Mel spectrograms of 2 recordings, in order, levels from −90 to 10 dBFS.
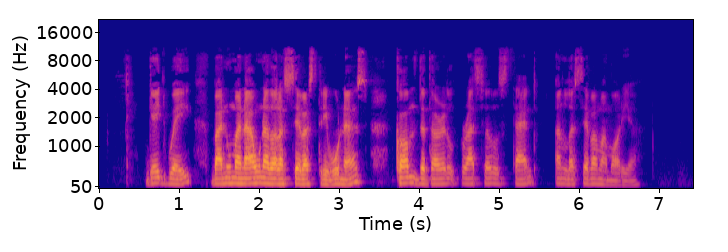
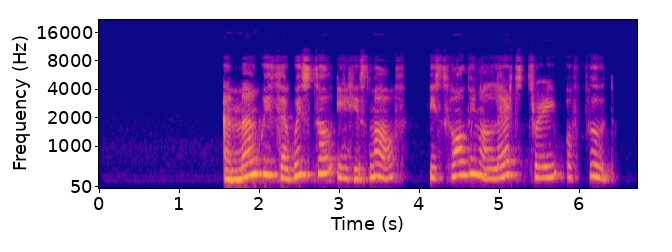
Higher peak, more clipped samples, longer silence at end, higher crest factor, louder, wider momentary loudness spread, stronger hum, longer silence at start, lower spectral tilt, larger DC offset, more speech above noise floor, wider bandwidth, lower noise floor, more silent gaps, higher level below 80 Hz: about the same, 0 dBFS vs -2 dBFS; neither; first, 0.7 s vs 0.35 s; about the same, 20 dB vs 16 dB; second, -20 LUFS vs -15 LUFS; first, 15 LU vs 12 LU; neither; second, 0.35 s vs 1.55 s; about the same, -5.5 dB/octave vs -4.5 dB/octave; neither; about the same, 55 dB vs 57 dB; first, 11.5 kHz vs 9.4 kHz; about the same, -75 dBFS vs -72 dBFS; neither; about the same, -58 dBFS vs -62 dBFS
